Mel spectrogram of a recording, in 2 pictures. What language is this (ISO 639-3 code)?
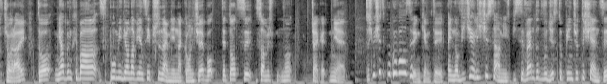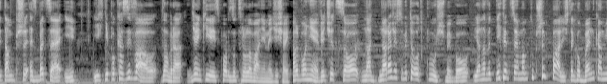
pol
